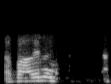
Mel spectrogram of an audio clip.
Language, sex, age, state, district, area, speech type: Malayalam, male, 60+, Kerala, Kottayam, rural, conversation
